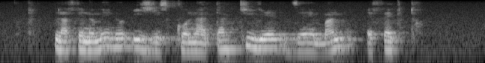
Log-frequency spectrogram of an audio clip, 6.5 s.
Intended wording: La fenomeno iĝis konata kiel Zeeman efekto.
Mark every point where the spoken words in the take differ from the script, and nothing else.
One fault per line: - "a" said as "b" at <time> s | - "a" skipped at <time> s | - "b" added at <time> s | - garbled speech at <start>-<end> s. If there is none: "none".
none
